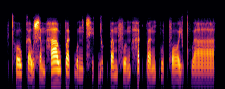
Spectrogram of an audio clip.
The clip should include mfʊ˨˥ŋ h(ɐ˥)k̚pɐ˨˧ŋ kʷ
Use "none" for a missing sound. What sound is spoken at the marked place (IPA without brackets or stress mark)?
ɐ˥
